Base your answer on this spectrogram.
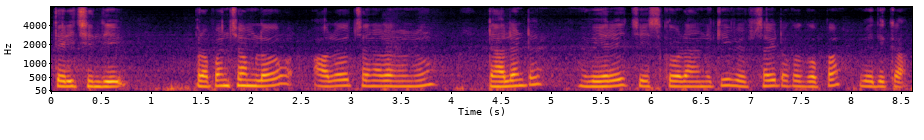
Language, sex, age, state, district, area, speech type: Telugu, male, 18-30, Telangana, Komaram Bheem, urban, spontaneous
